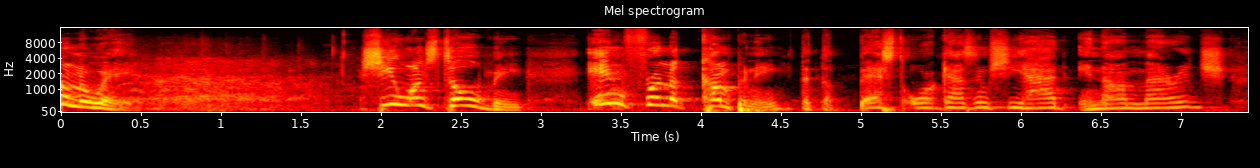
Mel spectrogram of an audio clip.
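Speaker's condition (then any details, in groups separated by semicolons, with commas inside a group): No condition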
